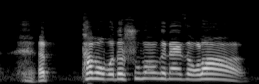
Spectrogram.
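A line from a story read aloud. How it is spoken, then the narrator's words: Shouting. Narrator (Chinese): 多罗西大喊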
